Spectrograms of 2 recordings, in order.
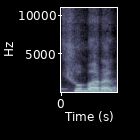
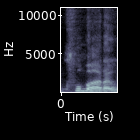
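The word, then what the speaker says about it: Cuba: 꾸바 빠라 크리스도 바라스 미국어 미국의 영어를 잘 아시는 분들은 큐바 하세요 어 스페인어를 잘하는 분은 꾸바 아고 해야 돼요 근데 한국 사람들은 쿠바라 해요 그 세 가지가 다 같은 말인데 발음이 조금씩 틀려서 좀 무서워요 쿠바를 그리스도께로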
